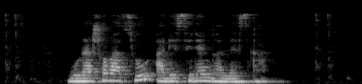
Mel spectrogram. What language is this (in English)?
Basque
